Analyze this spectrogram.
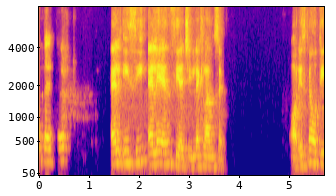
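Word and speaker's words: Leclanché: और secondary sir battery, थोड़ा spelling बताएं सर। LECLANCHE, लेखलांसे।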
